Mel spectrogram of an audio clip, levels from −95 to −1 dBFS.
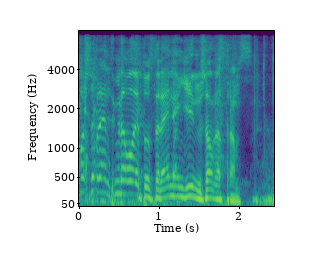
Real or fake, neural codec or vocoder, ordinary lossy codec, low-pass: fake; codec, 24 kHz, 3.1 kbps, DualCodec; none; 7.2 kHz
